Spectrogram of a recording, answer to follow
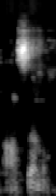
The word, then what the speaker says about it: عاصمة: عاصمة بالصاد مش سين. No, صاد. عاصمة.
